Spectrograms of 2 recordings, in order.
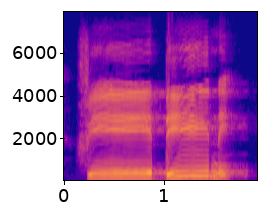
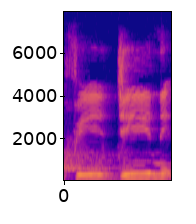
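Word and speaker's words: في دين: Jangan salah. Pi bukan. Fi. Fi dini. Ini banyak orang fi jini. Nggak jelas apa dia baca. Dini. Din maksudnya agama. Fi dini, neng dini, dini, fi di itu ya dini. Ya. Seperti dini bahasa Indonesia ya.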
